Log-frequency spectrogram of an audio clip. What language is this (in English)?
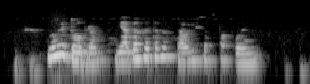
Belarusian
